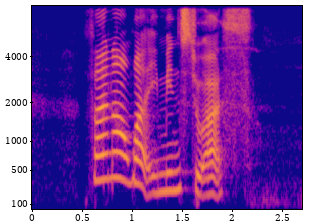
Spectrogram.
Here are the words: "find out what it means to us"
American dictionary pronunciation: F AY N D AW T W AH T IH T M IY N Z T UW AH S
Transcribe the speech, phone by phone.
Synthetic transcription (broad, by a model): F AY N AW T W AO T IH T M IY N S T UW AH S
